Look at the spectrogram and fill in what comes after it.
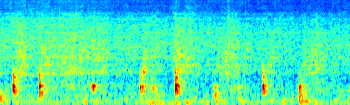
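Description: Ground beef and diced zucchini sizzling in a nonstick pot while a spatula stirs them. The spatula knocks and scrapes against the pot several times, loudest about two and a half seconds in.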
